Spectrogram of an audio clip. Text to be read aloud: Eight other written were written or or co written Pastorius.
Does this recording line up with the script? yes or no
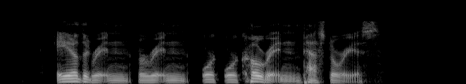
yes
